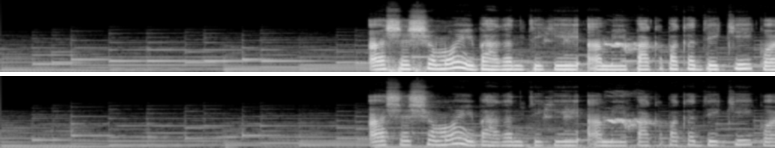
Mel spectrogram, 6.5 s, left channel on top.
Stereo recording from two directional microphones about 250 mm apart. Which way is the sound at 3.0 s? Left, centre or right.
Centre.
